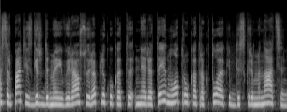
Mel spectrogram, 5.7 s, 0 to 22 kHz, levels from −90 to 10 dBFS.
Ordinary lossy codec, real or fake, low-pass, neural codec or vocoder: AAC, 96 kbps; real; 14.4 kHz; none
